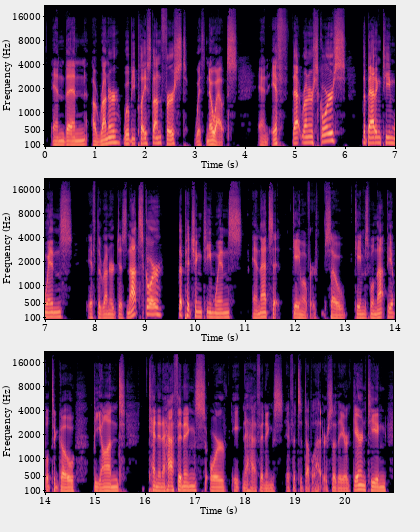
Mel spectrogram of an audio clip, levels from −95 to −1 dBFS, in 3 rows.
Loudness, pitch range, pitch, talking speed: -25 LUFS, 100-130 Hz, 110 Hz, 185 wpm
